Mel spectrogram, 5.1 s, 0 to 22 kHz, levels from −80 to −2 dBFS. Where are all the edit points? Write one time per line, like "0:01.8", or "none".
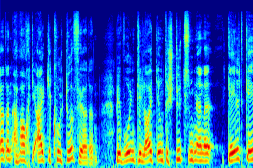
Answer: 0:02.7
0:03.9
